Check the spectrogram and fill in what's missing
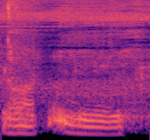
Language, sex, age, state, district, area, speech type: Assamese, male, 60+, Assam, Dibrugarh, rural, spontaneous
